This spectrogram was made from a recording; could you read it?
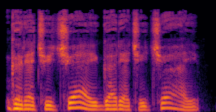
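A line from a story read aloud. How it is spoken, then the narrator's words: Muttered to himself. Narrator (Russian): пробормотал про себя Бабкин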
